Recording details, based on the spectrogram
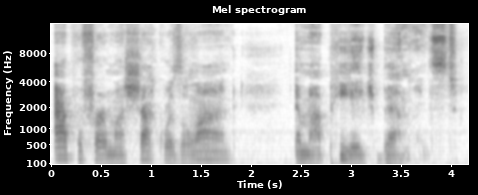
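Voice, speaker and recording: A woman's voice: low-pitched, expressive, unhurried, voice pushed down. A woman storyteller voicing a haughty, composed crime-family matriarch with a cool, condescending manner. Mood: cool contempt.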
